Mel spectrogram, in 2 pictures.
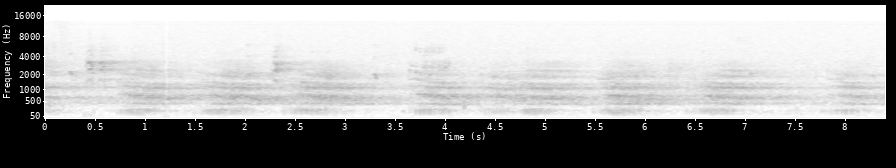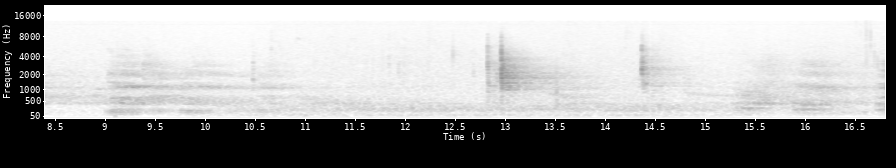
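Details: A fallow deer (Dama dama) in a Hungarian forest in October, when the hunting season begins, gives a rapid run of deep, belching groans, followed by a few sharp knocks.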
